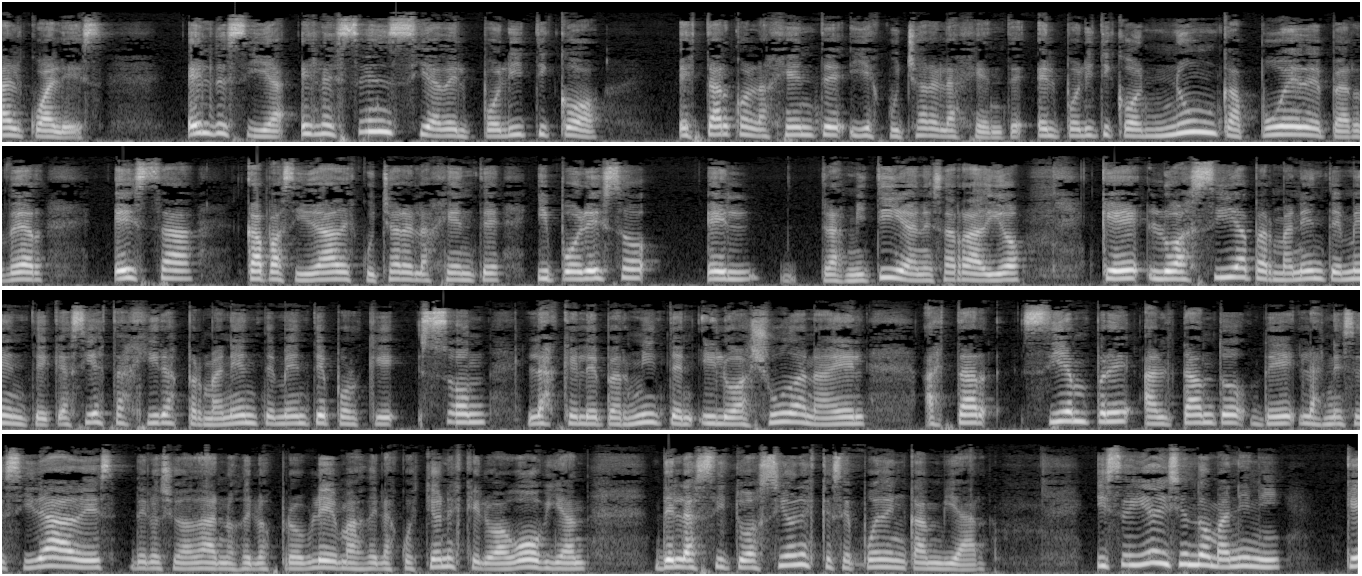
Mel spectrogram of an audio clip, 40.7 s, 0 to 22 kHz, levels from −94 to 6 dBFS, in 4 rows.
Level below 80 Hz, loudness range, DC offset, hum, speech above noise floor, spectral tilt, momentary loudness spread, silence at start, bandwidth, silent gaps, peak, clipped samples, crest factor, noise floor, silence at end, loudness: -50 dBFS; 5 LU; under 0.1%; none; 34 dB; -3.5 dB/octave; 12 LU; 0 s; 16 kHz; none; 0 dBFS; under 0.1%; 18 dB; -51 dBFS; 0 s; -17 LUFS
